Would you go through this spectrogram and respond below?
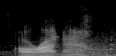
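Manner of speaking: put-on American accent, loud.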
